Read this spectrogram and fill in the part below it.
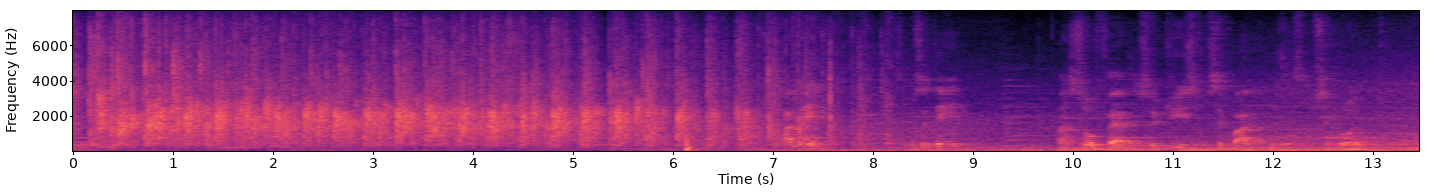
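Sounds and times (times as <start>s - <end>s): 
audience applauding: 0.0s - 8.3s
speech: 9.9s - 13.2s.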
